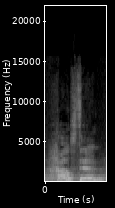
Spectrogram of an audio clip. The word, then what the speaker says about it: Houston: said oh well like Houston did but it's pronounced Houston hey girl you're from Houston Georgia and then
